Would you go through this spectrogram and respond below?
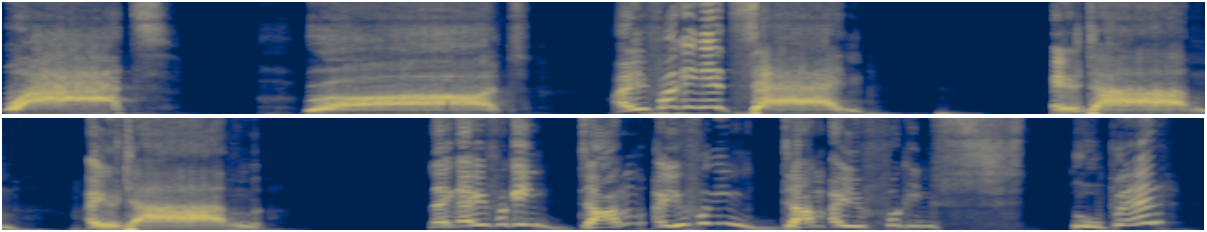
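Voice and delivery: loud shouted what and insults; furious disbelief. Real, not acted. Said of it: "incredulous angry outburst".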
